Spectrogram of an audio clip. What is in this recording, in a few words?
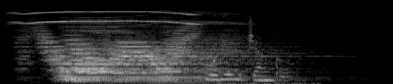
techno scifi voices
